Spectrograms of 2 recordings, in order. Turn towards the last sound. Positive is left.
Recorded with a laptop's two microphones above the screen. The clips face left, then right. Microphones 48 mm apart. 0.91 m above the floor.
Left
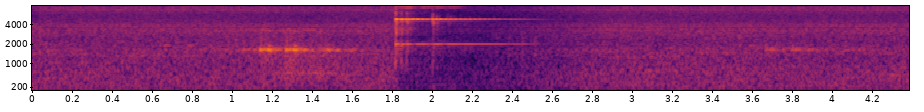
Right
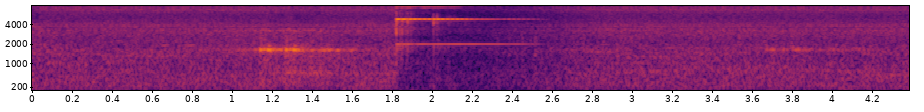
turn(degrees=85)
